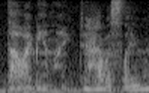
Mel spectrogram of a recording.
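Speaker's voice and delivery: very soft, half-whispered musing; hushed guilty aside. Acted. Podcaster toying with a taboo thought, hushed aside. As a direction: let it slip out under your breath.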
